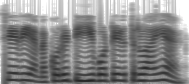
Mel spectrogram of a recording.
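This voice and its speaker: A woman voicing a practical middle-aged husband in a cartoon, asking steady, matter-of-fact questions. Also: medium pitch, fast talker, dry recording, close to an everyday voice. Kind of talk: Tamil cartoon dubbing. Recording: slightly dull lo-fi sound.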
